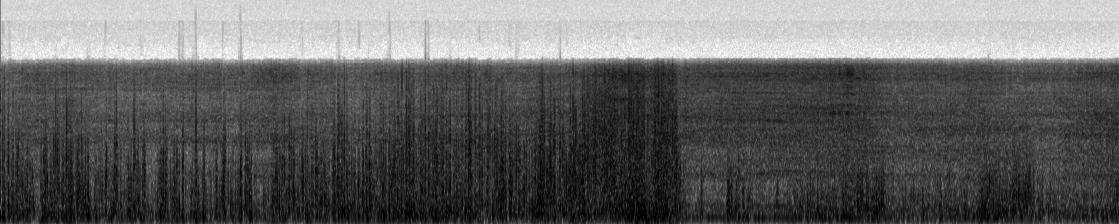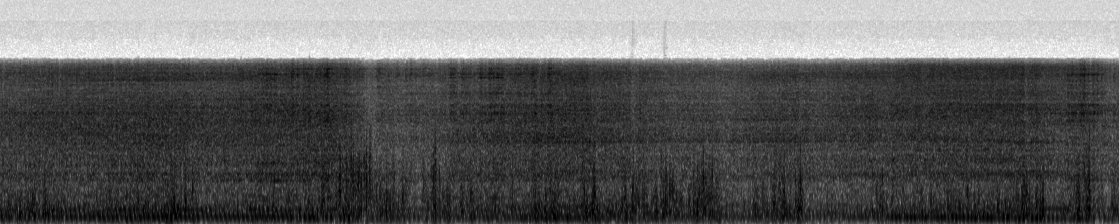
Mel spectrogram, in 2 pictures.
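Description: Motorcycle engine running steadily under way, with wind rushing over the microphone. The rush is heavier for the first several seconds, then eases and leaves the engine's low drone more in front.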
